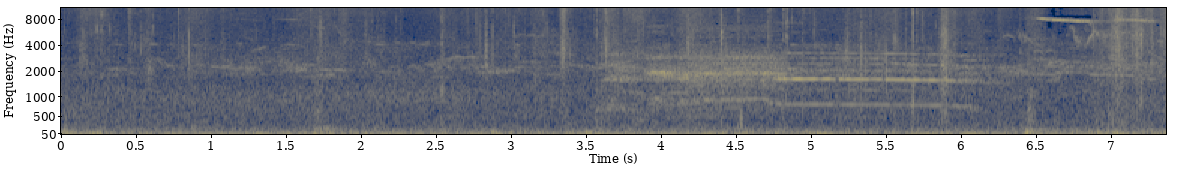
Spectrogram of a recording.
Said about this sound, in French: Les bruits qui se réveillent. C'est beau. Le jour qui se lève, c'est ça. La vie. Les oiseaux qui chantent. Enfin, ils chantent depuis un moment, les oiseaux. On dirait pas, mais les oiseaux chantent la nuit. Écoutez.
